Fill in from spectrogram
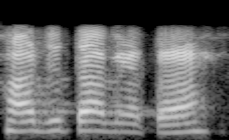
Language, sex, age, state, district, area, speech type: Hindi, male, 30-45, Bihar, Madhepura, rural, conversation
